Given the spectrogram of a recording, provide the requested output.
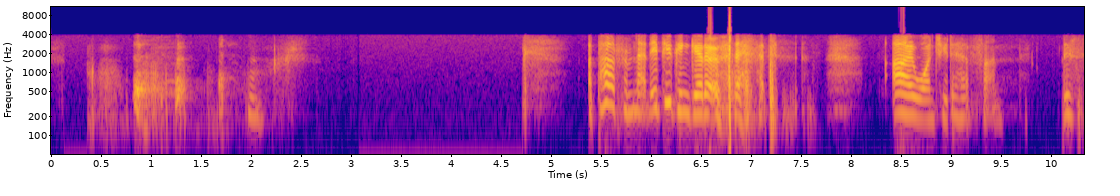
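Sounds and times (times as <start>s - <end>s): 
person with a cold coughing harshly: 0.5s - 2.2s
speech: 2.0s - 2.2s, 5.5s - 7.2s, 8.4s - 10.3s.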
